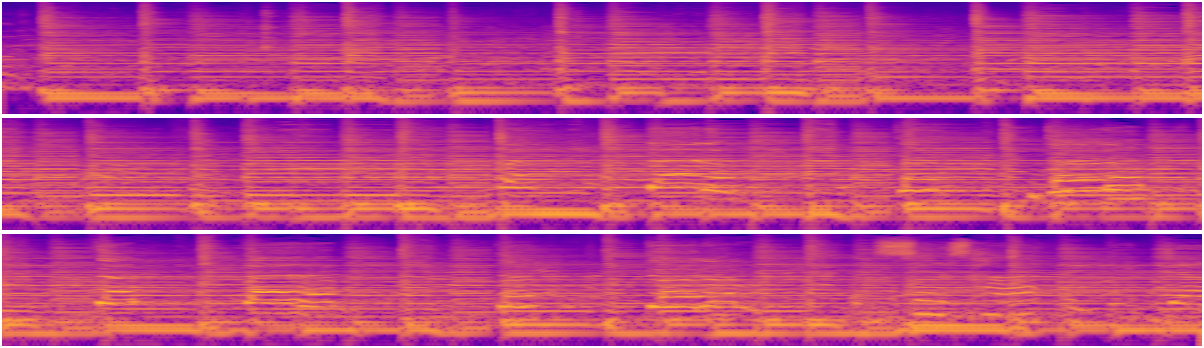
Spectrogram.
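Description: Live country-style song intro played by a band, led by steadily strummed acoustic guitar. Singing comes in at the very end.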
